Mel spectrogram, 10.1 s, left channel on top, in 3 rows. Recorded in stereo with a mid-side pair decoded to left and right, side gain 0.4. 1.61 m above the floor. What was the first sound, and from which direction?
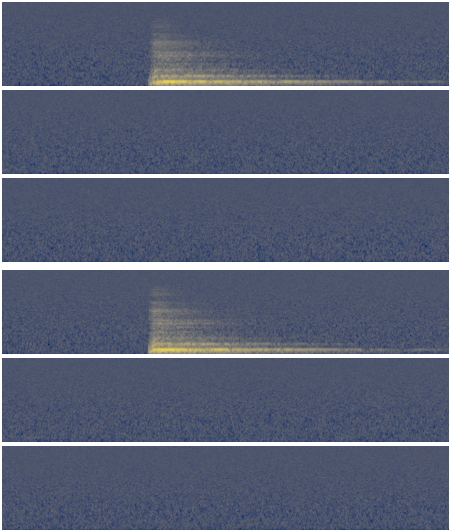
Breathing, 65° right.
